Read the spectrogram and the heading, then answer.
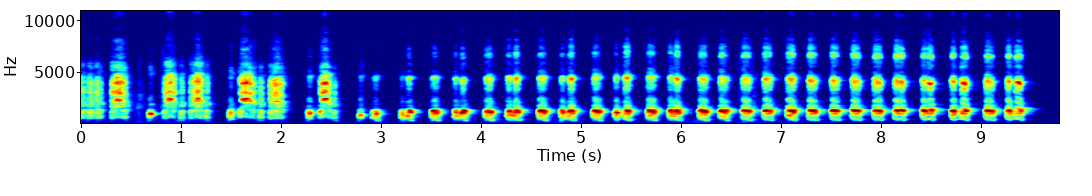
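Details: Chukar partridge from Bartang in the Pamir mountains: ragged, harsh clucks give way to a long, rhythmic chain of resonant chuck notes, repeated roughly three times a second until it stops abruptly.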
